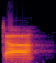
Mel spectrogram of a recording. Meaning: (determiner) feminine nominative singular of тот (tot); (particle) alternative form of да (da)
- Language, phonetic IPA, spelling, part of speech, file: Russian, [ta], та, determiner / pronoun / particle, Ru-та.ogg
